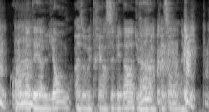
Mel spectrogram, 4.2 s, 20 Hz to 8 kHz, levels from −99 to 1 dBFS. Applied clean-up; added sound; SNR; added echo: none; Cough; 3 dB; reverberation time 0.3 s.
